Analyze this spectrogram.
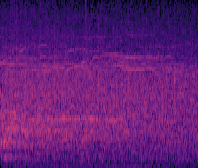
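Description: Concert audience applauding in honor of the drummer: sustained, dense clapping that stays steady and fairly loud for the full four seconds.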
